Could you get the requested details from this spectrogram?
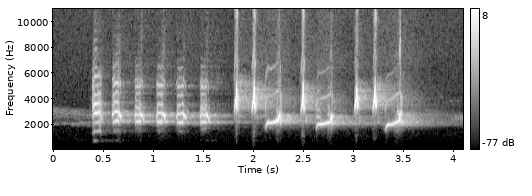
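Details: Thrush song in a forest, a rapid series of about six identical clear notes, then louder whistled notes that swoop and dip, delivered at an even, insistent pace.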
